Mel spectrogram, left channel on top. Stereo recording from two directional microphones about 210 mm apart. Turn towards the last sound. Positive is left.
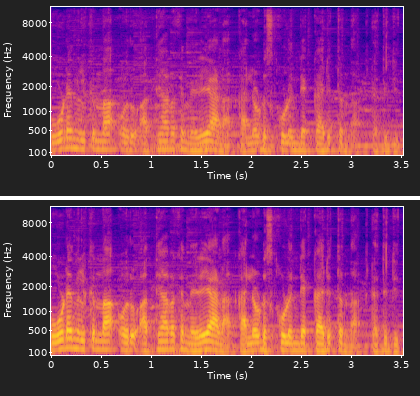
turn(degrees=-25)  # may be behind; listen again after turning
